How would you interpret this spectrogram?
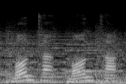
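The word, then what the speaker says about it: Montha: यदि ऐसा होता है तो इसका नाम मोंथा रखा जाएगा, जिसका उच्चारण मोंथा होगा।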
